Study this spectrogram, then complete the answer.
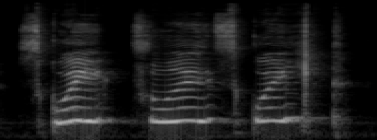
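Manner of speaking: high squeaking pram wheel; shrill high wheel squeaks; squeaky wheel noise. A narrator's reading.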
